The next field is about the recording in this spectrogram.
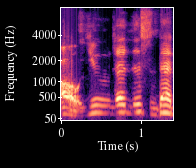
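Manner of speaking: put-on screaming. Retelling how coaches reacted to a call: imitating coaches screaming. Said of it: "coaches just, like, screaming at me".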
